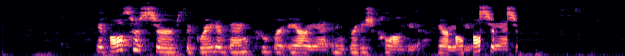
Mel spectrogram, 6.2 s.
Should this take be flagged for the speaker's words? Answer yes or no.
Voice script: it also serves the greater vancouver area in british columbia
yes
